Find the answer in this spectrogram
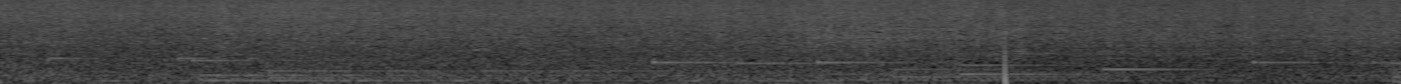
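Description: Broccoli florets sizzling in hot oil on a ridged grill pan, a steady hiss under soft background music. A single sharp click about five seconds in.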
